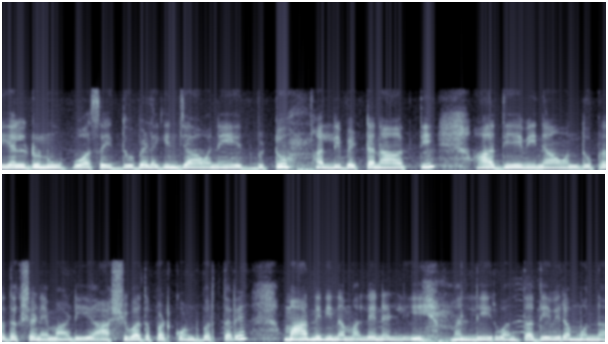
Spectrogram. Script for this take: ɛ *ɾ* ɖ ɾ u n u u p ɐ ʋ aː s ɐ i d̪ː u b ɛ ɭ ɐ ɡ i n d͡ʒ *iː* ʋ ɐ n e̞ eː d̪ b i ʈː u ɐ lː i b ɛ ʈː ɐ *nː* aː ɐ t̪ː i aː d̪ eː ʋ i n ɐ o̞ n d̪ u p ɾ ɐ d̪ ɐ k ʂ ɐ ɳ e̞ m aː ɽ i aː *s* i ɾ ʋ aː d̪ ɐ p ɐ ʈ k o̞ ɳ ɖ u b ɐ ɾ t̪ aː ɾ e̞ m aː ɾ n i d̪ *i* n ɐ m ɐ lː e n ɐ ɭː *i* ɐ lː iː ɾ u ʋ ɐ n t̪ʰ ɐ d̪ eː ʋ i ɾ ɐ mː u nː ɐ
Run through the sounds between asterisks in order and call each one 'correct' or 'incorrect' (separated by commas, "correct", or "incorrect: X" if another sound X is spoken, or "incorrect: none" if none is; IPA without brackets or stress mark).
incorrect: l, incorrect: aː, incorrect: n, incorrect: ʃ, correct, correct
